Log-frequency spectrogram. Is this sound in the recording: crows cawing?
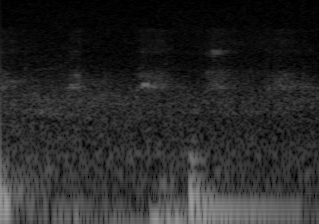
yes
